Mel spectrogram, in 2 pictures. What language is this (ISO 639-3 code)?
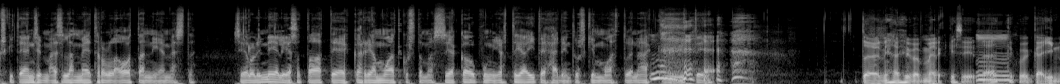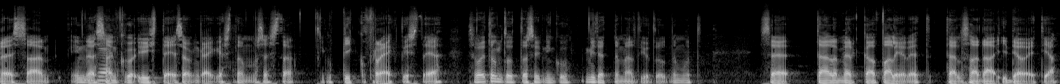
fin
